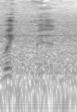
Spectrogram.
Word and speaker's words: WCMD: IMS carried by the A10C include the joint directed attack munition JDAM and the wind corrected munition dispenser WCMD often pronounced Wickman.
